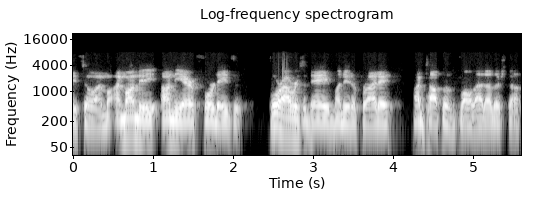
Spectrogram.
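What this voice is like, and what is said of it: Hoarse, partially lost voice. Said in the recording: “my voice is about 80-85%. I lost my voice ... I just can't speak the way I normally speak”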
